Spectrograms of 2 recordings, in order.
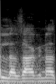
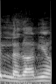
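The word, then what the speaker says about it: lasagna: मैंने एक बार लजानिया order कर दिया। अच्छा, मुझे लजानिया बोलना नहीं आता, मैंने कहा था लजागना दे दे भाई।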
